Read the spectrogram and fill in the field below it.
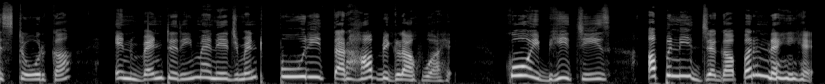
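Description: At 1.48 s and again at 4.29 s the speech carries a single sharp click, likely dropped samples: a handful of samples missing, so the waveform jumps abruptly. Unlike a dropout, nothing audible goes silent; only the discontinuity is heard.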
